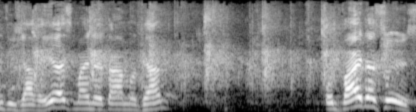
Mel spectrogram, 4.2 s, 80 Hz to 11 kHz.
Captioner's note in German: Beifall CDU und BÜNDNIS 90/DIE GRÜNEN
